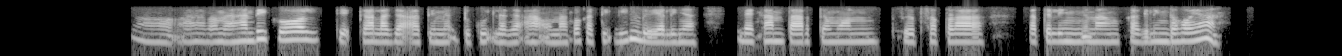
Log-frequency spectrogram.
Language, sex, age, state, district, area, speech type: Santali, female, 30-45, West Bengal, Bankura, rural, conversation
